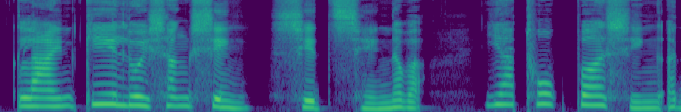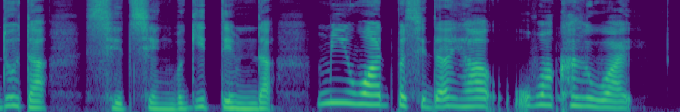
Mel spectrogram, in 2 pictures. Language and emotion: Manipuri, fearful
